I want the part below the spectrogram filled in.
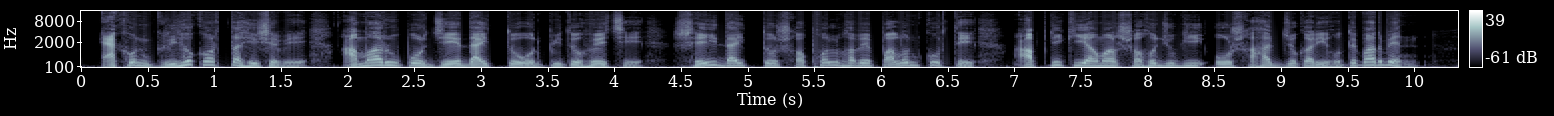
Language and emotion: Bengali, neutral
